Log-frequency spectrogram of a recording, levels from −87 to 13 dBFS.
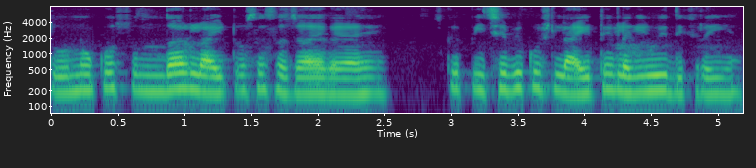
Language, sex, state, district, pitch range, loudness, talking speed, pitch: Hindi, female, Chhattisgarh, Korba, 180-210 Hz, -15 LUFS, 210 wpm, 195 Hz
